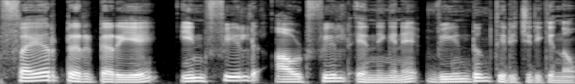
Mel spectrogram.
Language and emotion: Malayalam, neutral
